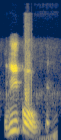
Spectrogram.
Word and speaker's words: Ricoh: বলেছি, Hewlett Packard বলেছি, রিকো, RICOH, এইচ এর উচ্চারণ হয় না, রিকো, ডেল, IBM, DELL, IBM এর প্রত্যেকটা হচ্ছে তোমার ক্যাপিটাল, গেটওয়ে, GT, আইবিএম এর পর স্যার কি হবে?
